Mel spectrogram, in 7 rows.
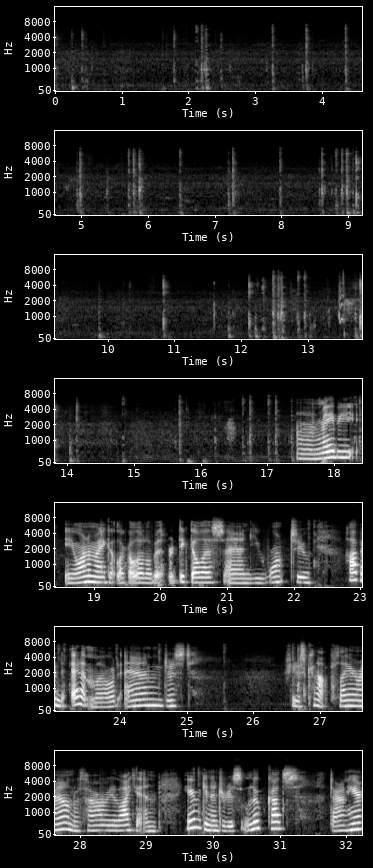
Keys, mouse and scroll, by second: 0.3 scroll down 2, 1.6-2.1 scroll up 3, 2.1 click, 2.5 scroll down 1, 3.3 click, 4.4 click, 5.7 click, 8.0 click, 8.9 click, 9.2-10.3 middle drag, 10.3-10.8 scroll down 3, 10.8 scroll up 1, 10.9-12.2 middle drag, 12.3 scroll up 3, 12.5 drag, 12.8 click, 13.8-14.8 middle drag, 14.8 click, 15.9 Tab, 16.6 click, 17.0 click, 18.3 click, 19.1 middle click, 19.7 scroll down 3, 19.9 scroll up 1, 20.1 shift+middle click, 20.8-21.2 scroll up 1, 22.2 click, 23.1 click, 24.0 click, 25.6 click, 26.8-27.9 middle drag, 28.0-28.8 scroll up 2, 28.8-32.2 drag.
